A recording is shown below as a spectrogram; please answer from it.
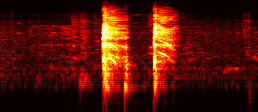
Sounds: Cough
